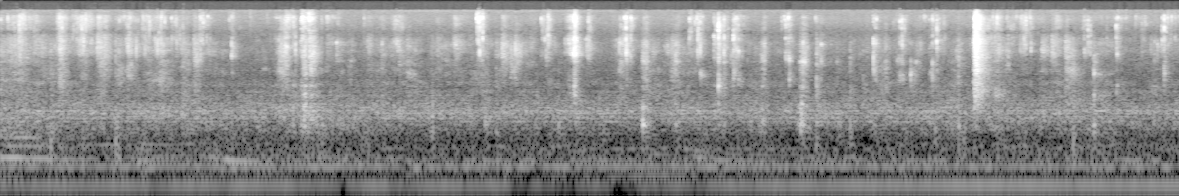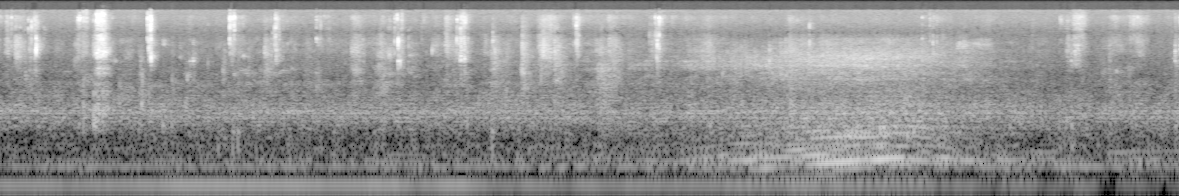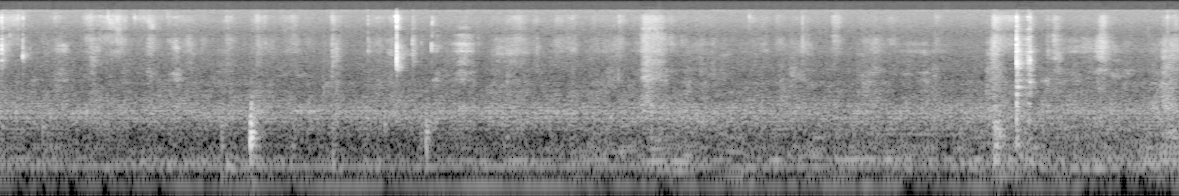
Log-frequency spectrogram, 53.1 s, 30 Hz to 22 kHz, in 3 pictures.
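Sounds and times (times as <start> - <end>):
person chewing: 0.0 - 27.8, 40.8 - 43.6.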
